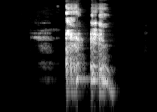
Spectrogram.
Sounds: Throat clearing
